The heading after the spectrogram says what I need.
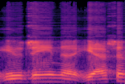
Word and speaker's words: Eugene Yashin: Jim Riggio and we have a guest today Eugene Yashin am I pronouncing that correctly yes okay but yeah well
